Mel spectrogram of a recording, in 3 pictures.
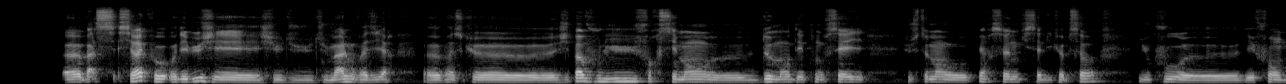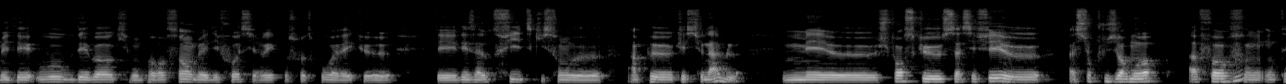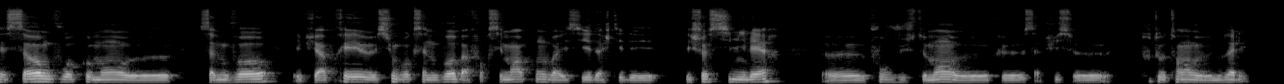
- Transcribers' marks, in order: in English: "outfits"
- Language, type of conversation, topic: French, podcast, Comment ton style vestimentaire a-t-il évolué au fil des années ?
